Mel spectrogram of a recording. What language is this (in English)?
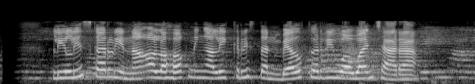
Sundanese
